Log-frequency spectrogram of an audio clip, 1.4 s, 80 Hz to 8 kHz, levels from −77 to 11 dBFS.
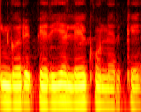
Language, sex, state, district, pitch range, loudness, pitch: Tamil, male, Tamil Nadu, Nilgiris, 115-125 Hz, -12 LUFS, 120 Hz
